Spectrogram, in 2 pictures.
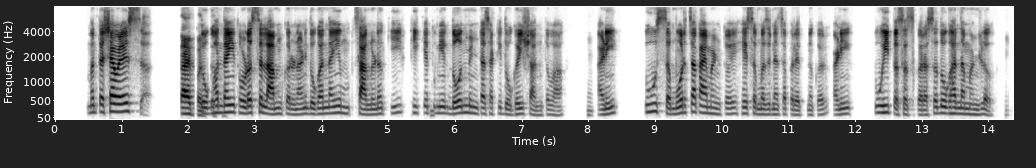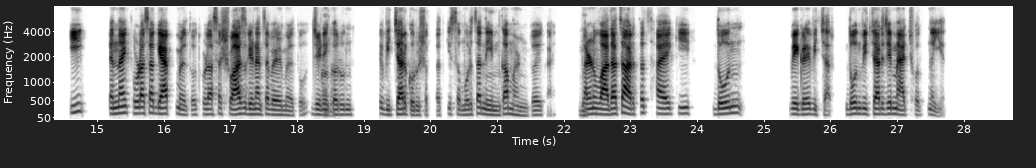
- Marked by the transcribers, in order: none
- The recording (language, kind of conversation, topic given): Marathi, podcast, वाद वाढू न देता आपण स्वतःला शांत कसे ठेवता?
